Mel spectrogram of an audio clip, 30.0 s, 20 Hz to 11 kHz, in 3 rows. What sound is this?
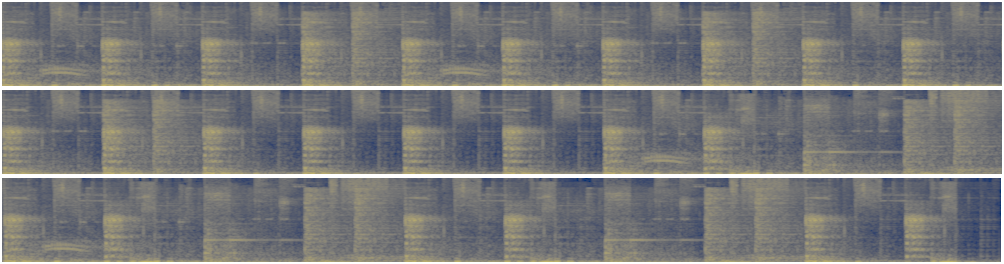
Music > Multiple instruments
Demo Track #3487 (Industraumatic)
Ambient, Cyberpunk, Games, Horror, Industrial, Noise, Sci-fi, Soundtrack, Underground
